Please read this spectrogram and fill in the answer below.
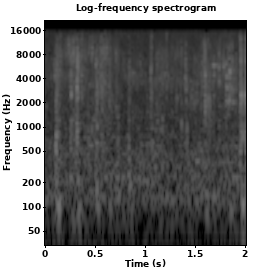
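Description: Horse hooves clip-clopping faintly, a few soft, uneven knocks.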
